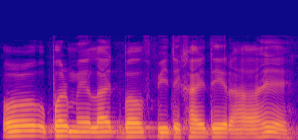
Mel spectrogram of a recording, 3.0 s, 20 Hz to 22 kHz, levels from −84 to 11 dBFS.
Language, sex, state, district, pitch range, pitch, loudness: Hindi, male, Arunachal Pradesh, Papum Pare, 120-135 Hz, 130 Hz, -14 LUFS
